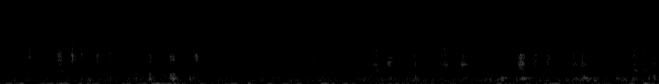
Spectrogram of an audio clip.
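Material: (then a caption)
Coated paper. A wooden stylus scratches fine strokes across a flat sheet of black-coated scratch-art paper in a spiral pad, revealing colour underneath. Quiet, dry scratching comes in short, uneven strokes with bright, hissy edges over a soft low background.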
